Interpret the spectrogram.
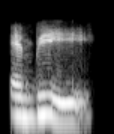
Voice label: "MBE", Indian

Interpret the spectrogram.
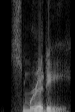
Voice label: "smriti", American

